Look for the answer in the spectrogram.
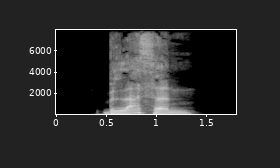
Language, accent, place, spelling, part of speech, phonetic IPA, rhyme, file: German, Germany, Berlin, blassen, verb / adjective, [ˈblasn̩], -asn̩, De-blassen.ogg
- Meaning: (verb) Switzerland and Liechtenstein standard spelling of blaßen; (adjective) inflection of blass: 1. strong genitive masculine/neuter singular 2. weak/mixed genitive/dative all-gender singular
